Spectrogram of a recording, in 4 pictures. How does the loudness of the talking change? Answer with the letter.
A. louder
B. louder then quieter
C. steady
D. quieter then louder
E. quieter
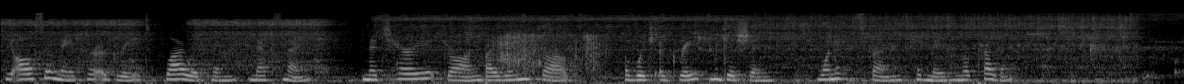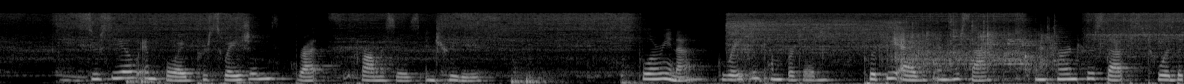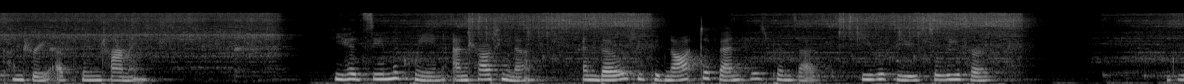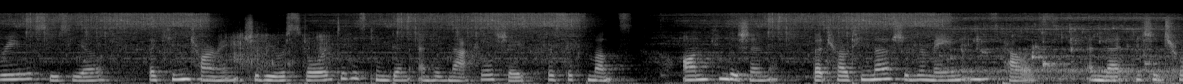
A.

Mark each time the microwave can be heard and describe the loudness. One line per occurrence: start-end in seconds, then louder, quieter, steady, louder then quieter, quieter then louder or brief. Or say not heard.
not heard.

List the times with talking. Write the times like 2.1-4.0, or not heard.
0.0-10.2, 12.6-16.8, 18.2-25.2, 27.0-33.6, 35.4-47.3.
